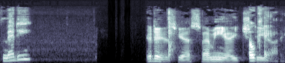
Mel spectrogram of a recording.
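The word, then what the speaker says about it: Mehdi: about a gentleman named Mt medy is it pronounced medy it is yes mehd medy and he was then the Secretary General of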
